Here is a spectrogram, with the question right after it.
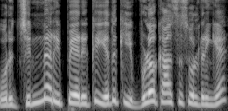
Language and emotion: Tamil, angry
